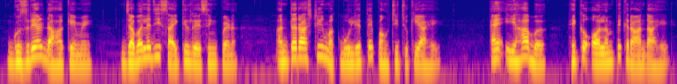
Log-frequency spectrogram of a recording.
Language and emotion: Sindhi, neutral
